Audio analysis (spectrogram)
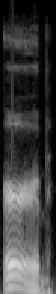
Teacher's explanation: Americans proudly pronounce the H in herb.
